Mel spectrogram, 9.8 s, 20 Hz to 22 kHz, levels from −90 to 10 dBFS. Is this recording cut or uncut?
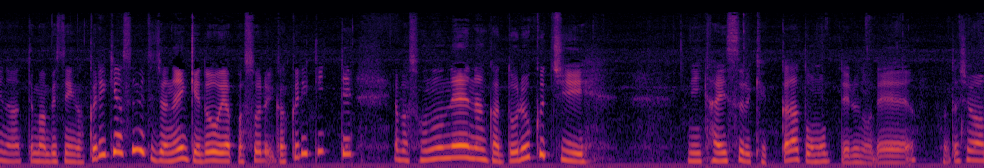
uncut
